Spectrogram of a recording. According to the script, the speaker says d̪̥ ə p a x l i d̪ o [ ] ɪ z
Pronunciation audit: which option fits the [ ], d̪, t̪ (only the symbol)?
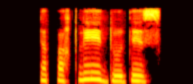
d̪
